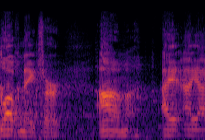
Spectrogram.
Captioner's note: laughter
